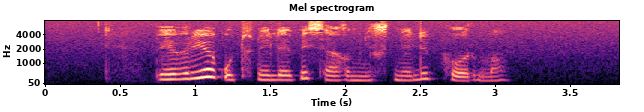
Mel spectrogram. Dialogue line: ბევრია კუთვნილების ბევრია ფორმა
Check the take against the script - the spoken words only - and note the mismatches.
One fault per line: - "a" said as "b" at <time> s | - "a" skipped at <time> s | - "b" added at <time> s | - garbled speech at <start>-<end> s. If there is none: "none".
- "ბევრია" said as "აღმნიშვნელი" at 1.9 s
